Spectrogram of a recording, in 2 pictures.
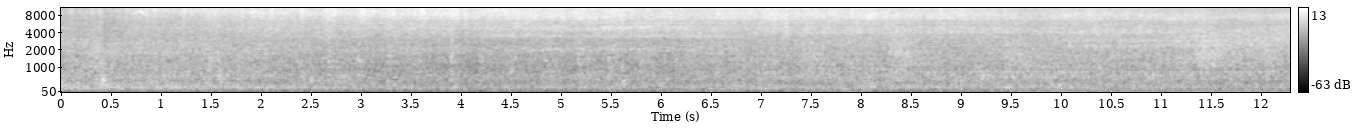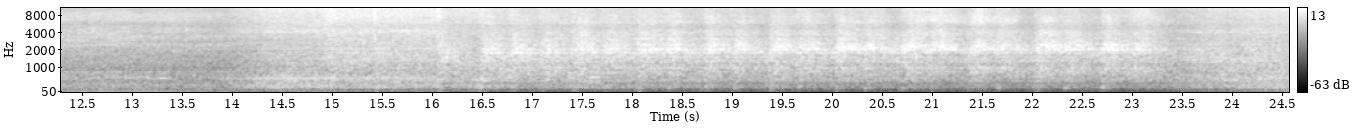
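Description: Heritage train hauled by steam locomotive 3801 running along the track: a steady rushing noise that grows louder and brighter about 14 seconds in, with rapid clicking of wheels over rail joints.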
